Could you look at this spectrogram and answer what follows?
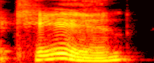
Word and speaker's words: can: There's two ways to pronounce it. You can say I can, right, with more attention on the vowel, like, or you can say I can. He's in between. He's in no man's land.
